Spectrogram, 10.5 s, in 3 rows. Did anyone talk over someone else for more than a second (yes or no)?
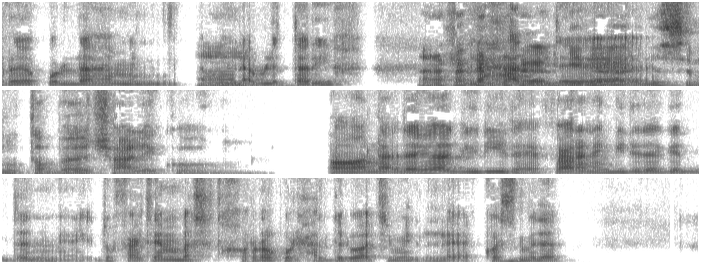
no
